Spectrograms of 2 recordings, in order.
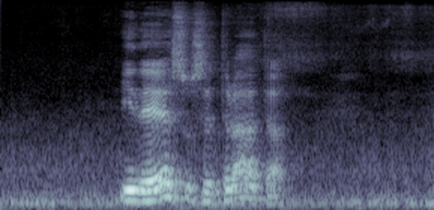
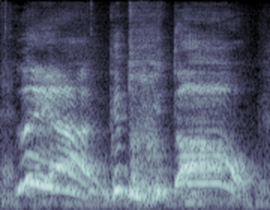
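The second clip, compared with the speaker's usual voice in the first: shouting at daughter; 13 semitones higher, slower than usual. Retold or imitated. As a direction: bellow her name across the house. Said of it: "como si hablara con Lía".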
